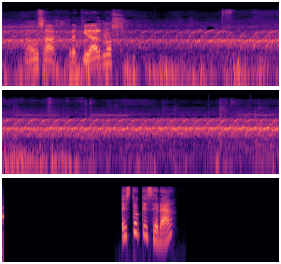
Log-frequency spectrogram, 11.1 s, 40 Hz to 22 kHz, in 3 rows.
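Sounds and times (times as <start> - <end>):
car alarm chirping: 0.0 - 7.4
low rumbling: 0.0 - 7.4.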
